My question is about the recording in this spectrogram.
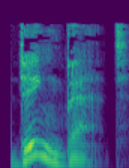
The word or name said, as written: dingbat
